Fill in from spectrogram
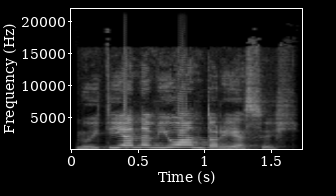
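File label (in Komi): мый тіян эм юанторъясысь, Komi, female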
